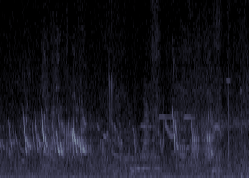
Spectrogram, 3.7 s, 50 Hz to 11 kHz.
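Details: Purple martins on April 14, 2012, at 8:30 AM in Center Moriches, Long Island: a brief burst of buzzy, gurgling chatter in the first second, then scattered fainter chirps over quiet background noise.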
